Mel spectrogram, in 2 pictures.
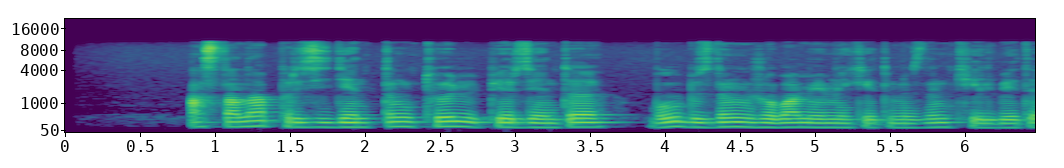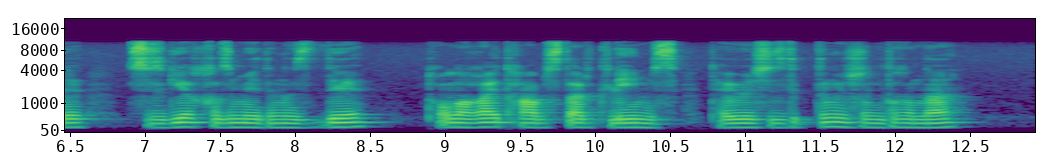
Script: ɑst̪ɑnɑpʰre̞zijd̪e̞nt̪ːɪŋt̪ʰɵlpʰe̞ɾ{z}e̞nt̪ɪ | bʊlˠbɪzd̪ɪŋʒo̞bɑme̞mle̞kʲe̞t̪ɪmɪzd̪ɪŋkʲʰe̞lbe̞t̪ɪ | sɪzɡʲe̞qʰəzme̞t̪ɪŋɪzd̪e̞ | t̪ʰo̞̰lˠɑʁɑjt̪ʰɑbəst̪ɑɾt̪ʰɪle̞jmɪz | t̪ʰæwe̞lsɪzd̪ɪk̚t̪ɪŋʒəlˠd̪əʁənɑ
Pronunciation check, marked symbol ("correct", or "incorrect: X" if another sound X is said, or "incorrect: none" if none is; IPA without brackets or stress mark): correct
